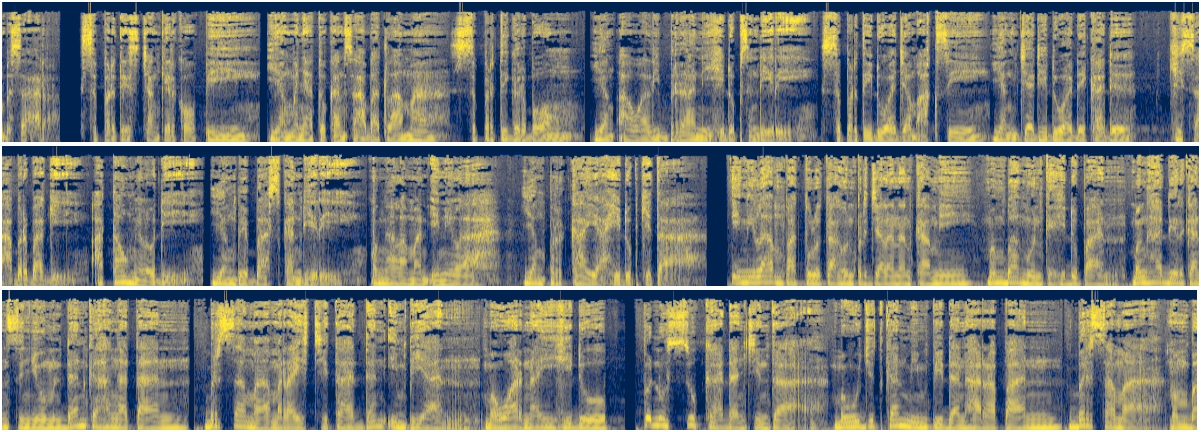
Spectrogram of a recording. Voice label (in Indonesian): Bahasa Indonesia VO Sample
